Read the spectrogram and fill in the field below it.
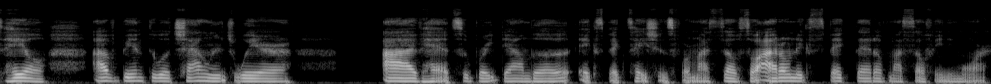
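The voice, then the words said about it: Tired, weary-sounding voice. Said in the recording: “I'm tired. You can hear it in my voice.”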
